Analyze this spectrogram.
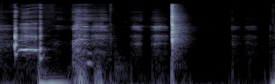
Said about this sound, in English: What'd you clap there for? I don't know. I thought it was funny.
